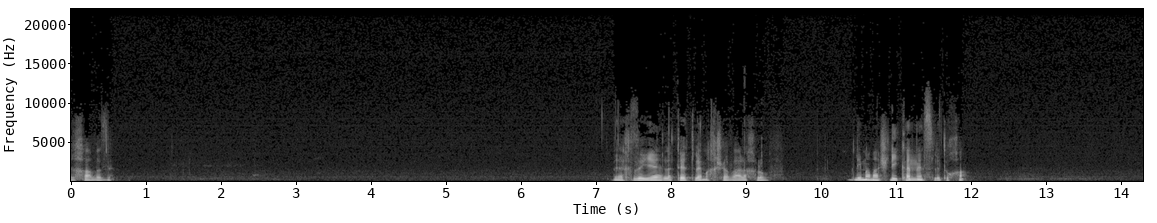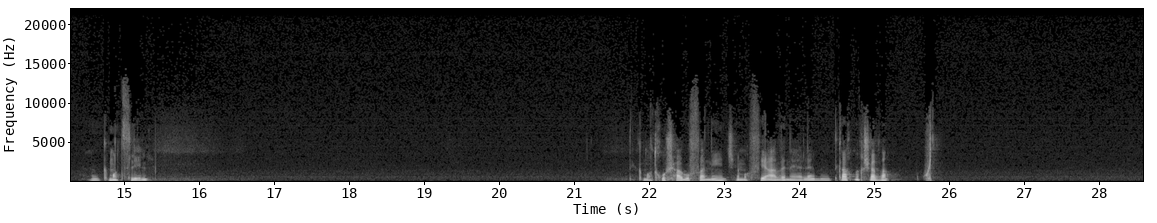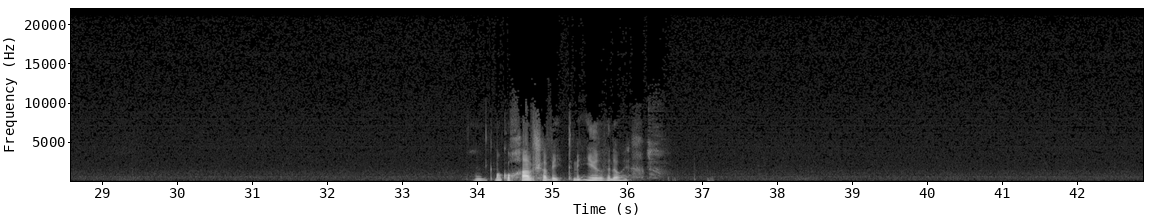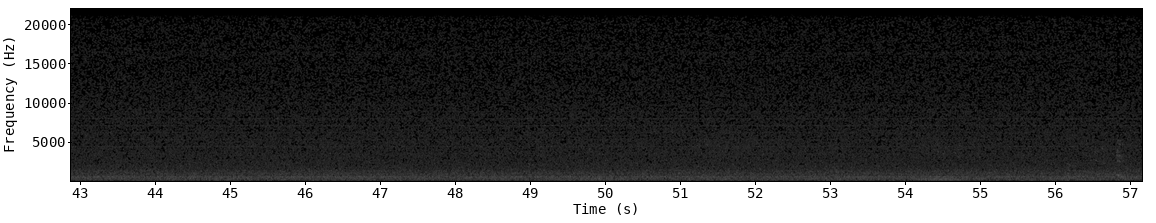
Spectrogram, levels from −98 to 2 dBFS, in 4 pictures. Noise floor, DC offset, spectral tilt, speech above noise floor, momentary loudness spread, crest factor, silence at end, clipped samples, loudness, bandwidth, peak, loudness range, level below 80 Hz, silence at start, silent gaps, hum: -68 dBFS; under 0.1%; -6.5 dB/octave; 38 dB; 15 LU; 30 dB; 20.75 s; under 0.1%; -31 LUFS; over 20 kHz; -6 dBFS; 15 LU; -84 dBFS; 0 s; none; none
